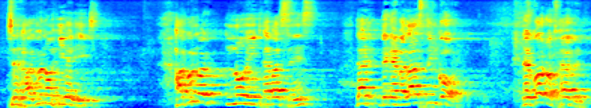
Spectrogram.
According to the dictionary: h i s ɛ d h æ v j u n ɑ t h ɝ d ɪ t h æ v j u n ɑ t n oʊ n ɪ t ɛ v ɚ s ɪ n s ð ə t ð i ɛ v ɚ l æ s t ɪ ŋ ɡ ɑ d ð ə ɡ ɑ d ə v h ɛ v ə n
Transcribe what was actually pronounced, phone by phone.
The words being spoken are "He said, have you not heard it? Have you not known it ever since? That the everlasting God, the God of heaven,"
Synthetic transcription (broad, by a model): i s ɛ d h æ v j u n ɑ t h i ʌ ɪ t h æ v j u n ɑ t n oʊ n ɪ t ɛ v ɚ s ɪ n s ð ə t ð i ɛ v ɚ l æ s t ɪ ŋ ɡ ɑ d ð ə ɡ ɑ d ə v h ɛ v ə n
